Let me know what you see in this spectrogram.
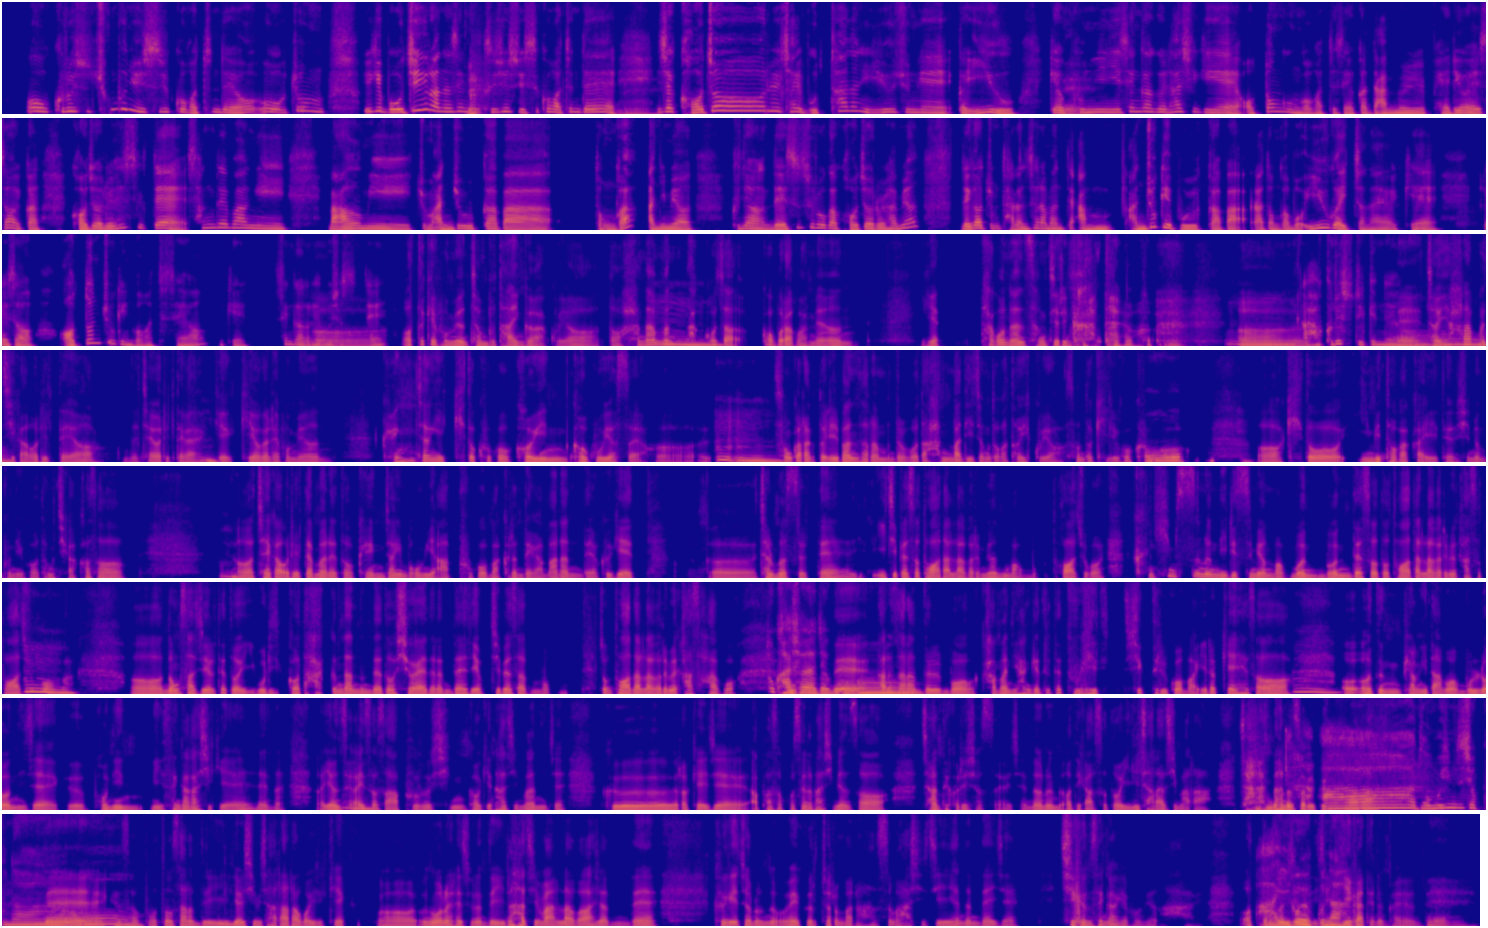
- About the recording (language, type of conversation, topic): Korean, advice, 거절을 더 잘하는 방법을 연습하려면 어떻게 시작해야 할까요?
- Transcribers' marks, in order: laughing while speaking: "네"; other background noise; laughing while speaking: "성질인 것 같아요"; laugh; tapping; laughing while speaking: "잘한다는"; laughing while speaking: "일하지"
